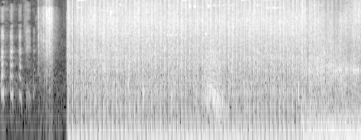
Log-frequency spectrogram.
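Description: A machine gun fires rapidly.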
